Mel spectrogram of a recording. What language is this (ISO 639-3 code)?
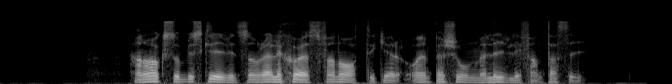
swe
